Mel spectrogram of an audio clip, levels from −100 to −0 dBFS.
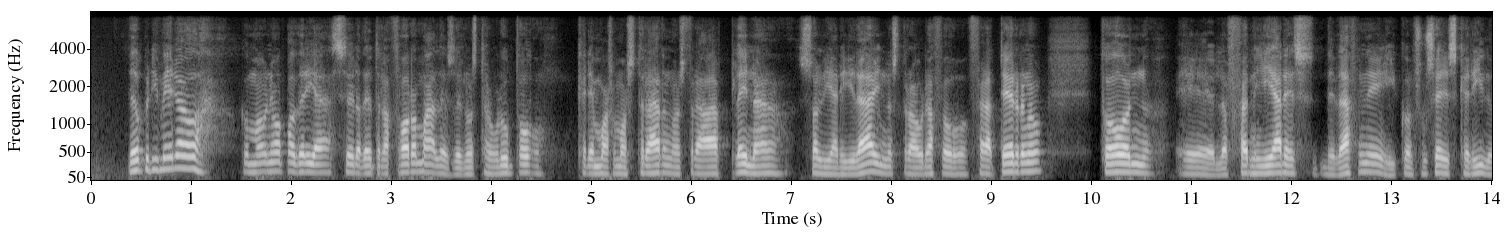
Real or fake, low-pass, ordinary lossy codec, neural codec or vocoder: fake; 7.2 kHz; none; codec, 16 kHz in and 24 kHz out, 0.6 kbps, FocalCodec, streaming, 4096 codes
